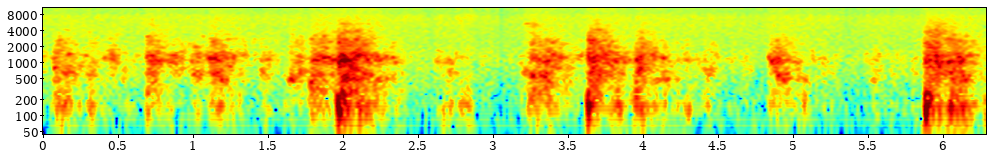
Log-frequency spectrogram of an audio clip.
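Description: Near silence, broken by faint, short scattered sounds every second or so, too quiet to name.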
